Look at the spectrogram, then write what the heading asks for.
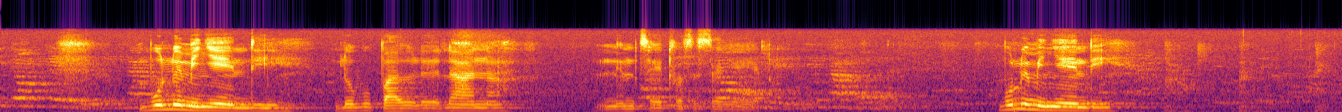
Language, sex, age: Swati, male, 23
